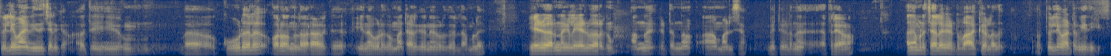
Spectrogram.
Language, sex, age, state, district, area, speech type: Malayalam, male, 60+, Kerala, Kottayam, rural, spontaneous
